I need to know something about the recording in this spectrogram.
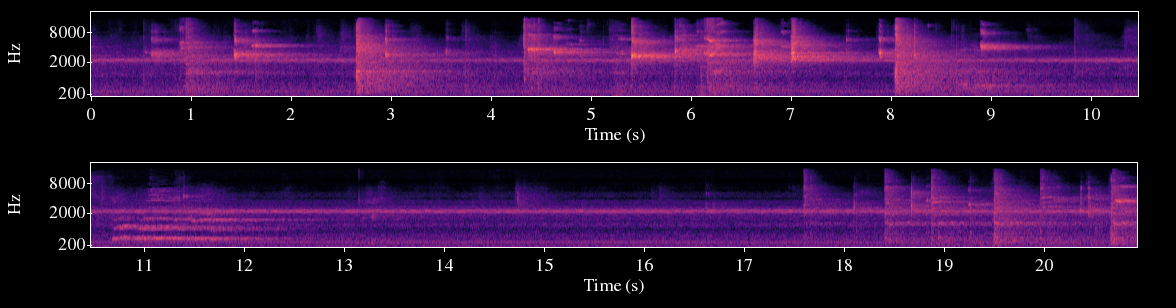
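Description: Badminton rackets sharply strike a shuttlecock, echoing in a large hall.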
